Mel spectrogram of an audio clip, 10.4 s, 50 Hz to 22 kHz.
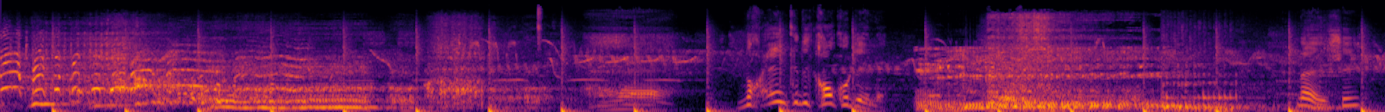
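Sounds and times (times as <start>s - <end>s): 
hyenas laughing: 0.0s - 5.1s, 6.9s - 9.6s
steady rhythmic thumping beat: 0.0s - 10.3s
speech: 6.2s - 6.8s, 9.8s - 10.3s.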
